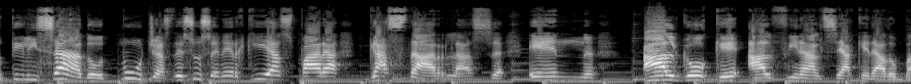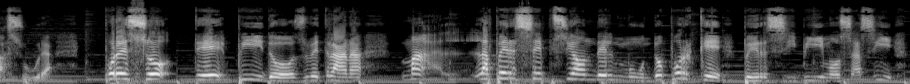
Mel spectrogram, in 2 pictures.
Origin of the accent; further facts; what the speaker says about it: Italy; Spanish is a second language; y soy italiano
